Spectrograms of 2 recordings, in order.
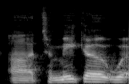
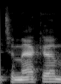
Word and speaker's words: Tameka: Tamika, or pardon me, I said it wrong again. Tameka, my apologies.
